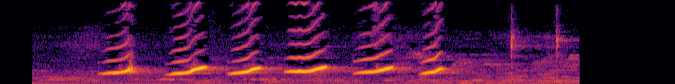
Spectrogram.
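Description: A female white-rumped shama gives six clear, rising whistles about three times a second, followed by a couple of soft clicks.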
